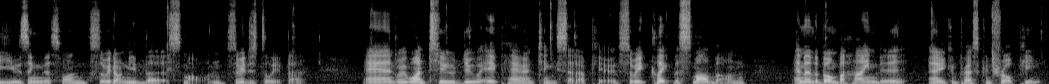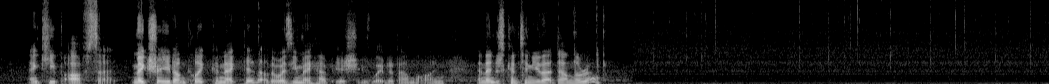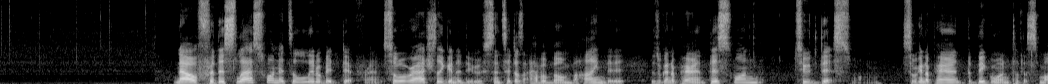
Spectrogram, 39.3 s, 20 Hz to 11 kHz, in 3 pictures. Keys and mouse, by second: 1.9 Delete, 3.5 shift+middle click, 3.9 middle click, 4.5 shift+click, 5.4 shift+click, 5.8 click, 6.8 shift+click, 6.9 middle click, 7.3 click, 8.0 click, 9.4 middle click, 10.3 shift+click, 12.2 ctrl+p, 16.2 shift+middle click, 18.0 middle click, 20.3 ctrl+p, 21.2 shift+click, 21.4 click, 21.9 ctrl+p, 23.0 shift+middle click, 23.2 click, 23.4 shift+click, 23.7 ctrl+p, 24.1 shift+click, 24.7 shift+click, 25.0 ctrl+p, 25.5 shift+click, 25.7 click, 26.2 ctrl+p, 26.6 shift+click, 27.1 shift+click, 27.5 ctrl+p, 27.9 shift+middle click, 29.1 middle click, 31.3 click, 38.9 ctrl+p.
